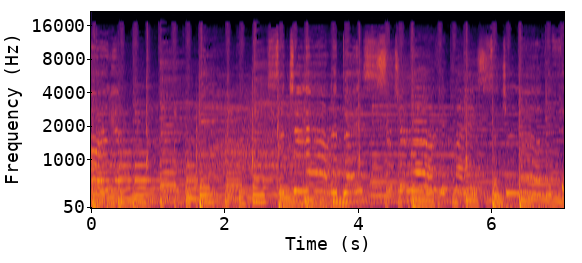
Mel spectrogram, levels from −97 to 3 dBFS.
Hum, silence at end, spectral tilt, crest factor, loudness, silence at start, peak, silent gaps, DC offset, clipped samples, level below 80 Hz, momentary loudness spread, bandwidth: none; 0 s; -5 dB/octave; 18 dB; -28 LUFS; 0 s; -8 dBFS; none; under 0.1%; under 0.1%; -38 dBFS; 4 LU; 17.5 kHz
